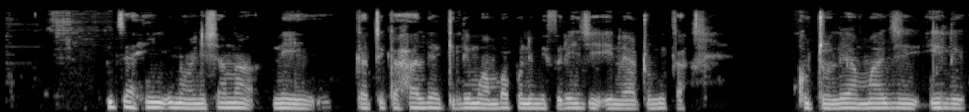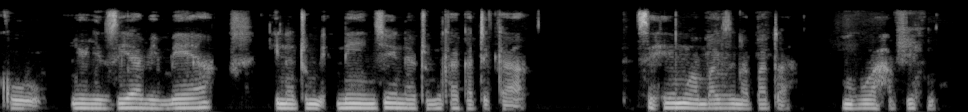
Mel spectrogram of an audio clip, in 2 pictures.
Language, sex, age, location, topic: Swahili, male, 18-24, Nairobi, agriculture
